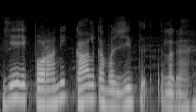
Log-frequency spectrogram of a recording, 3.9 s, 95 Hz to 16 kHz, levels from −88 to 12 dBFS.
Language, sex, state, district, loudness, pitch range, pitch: Maithili, male, Bihar, Begusarai, -25 LUFS, 125-165 Hz, 145 Hz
